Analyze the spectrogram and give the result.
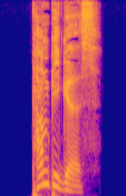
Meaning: strong/mixed nominative/accusative neuter singular of pampig
- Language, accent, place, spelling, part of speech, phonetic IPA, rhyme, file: German, Germany, Berlin, pampiges, adjective, [ˈpampɪɡəs], -ampɪɡəs, De-pampiges.ogg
